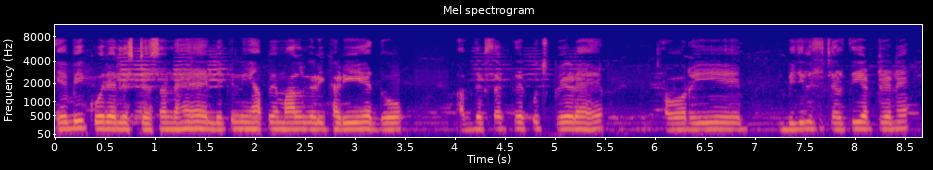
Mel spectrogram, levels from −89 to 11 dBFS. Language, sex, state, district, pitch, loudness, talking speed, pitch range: Hindi, male, Chhattisgarh, Bilaspur, 155 Hz, -23 LUFS, 195 wpm, 150-160 Hz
